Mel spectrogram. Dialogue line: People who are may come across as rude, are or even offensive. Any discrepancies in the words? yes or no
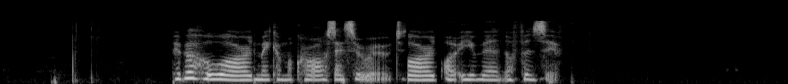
no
